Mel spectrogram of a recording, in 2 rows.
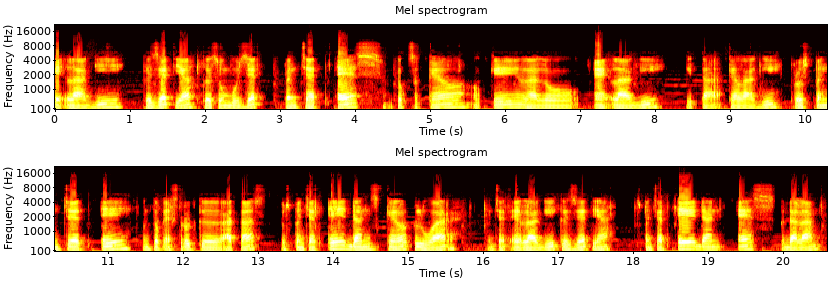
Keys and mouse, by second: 2.0 alt+shift+middle click, 20.0 alt+middle click.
